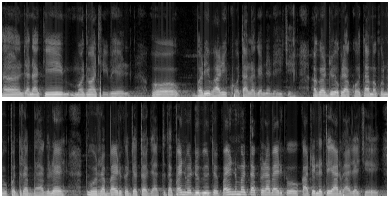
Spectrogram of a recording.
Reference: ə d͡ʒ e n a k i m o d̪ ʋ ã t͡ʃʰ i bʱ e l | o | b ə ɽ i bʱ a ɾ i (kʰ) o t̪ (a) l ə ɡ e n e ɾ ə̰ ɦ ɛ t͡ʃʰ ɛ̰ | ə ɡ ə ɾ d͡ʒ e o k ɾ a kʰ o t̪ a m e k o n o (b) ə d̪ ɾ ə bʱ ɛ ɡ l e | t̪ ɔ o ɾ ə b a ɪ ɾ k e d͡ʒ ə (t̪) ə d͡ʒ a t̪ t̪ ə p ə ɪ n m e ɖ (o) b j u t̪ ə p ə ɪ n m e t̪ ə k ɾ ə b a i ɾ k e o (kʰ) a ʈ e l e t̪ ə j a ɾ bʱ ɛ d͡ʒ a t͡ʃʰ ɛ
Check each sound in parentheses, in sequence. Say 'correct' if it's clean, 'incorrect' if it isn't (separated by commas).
correct, correct, incorrect, correct, incorrect, incorrect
